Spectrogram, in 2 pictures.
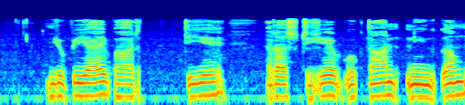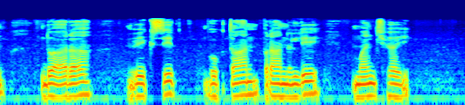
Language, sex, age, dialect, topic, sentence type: Magahi, male, 31-35, Southern, banking, statement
